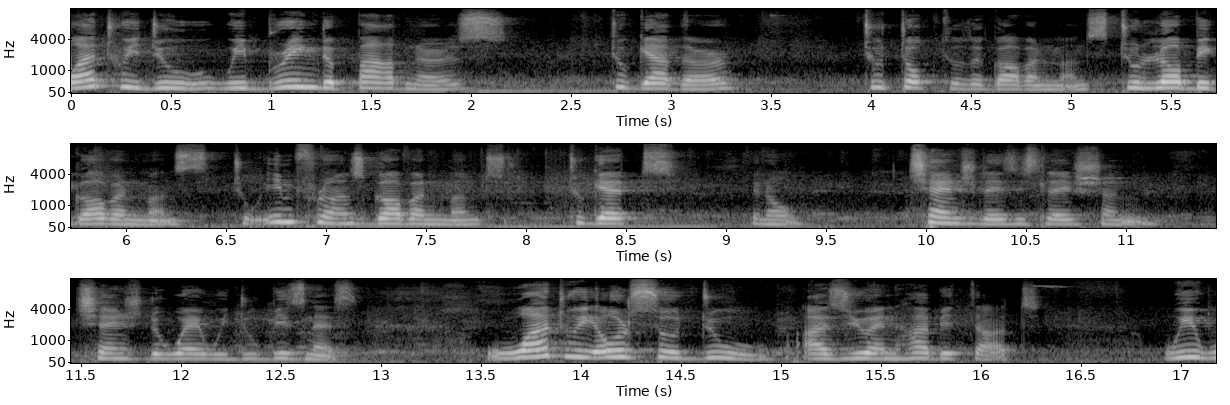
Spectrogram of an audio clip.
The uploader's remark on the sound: Recorded in partnership with DWF, live at EG's Pavilion at MIPIM 2023.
